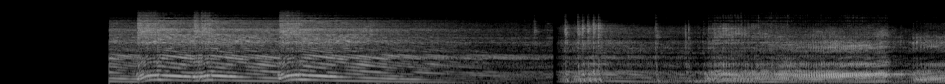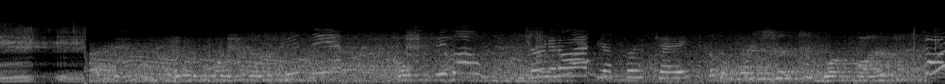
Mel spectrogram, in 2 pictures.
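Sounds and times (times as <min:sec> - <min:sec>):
motorcycle engine revving: 0:01.1 - 0:12.3.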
